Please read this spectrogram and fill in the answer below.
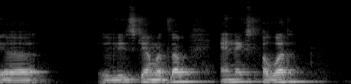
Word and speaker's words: अवध: Release किया, मतलब annex अवध जिसको हम OUDH अवध इस तरह से भी प्रोनाउंस करते हैं 1856 के अंदर, on basis of miss management.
